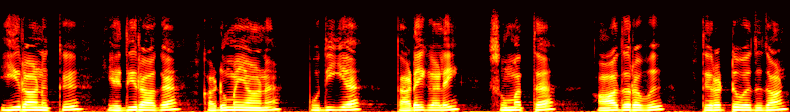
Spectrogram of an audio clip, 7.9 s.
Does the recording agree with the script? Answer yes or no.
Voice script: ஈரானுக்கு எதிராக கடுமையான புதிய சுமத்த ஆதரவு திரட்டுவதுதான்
no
